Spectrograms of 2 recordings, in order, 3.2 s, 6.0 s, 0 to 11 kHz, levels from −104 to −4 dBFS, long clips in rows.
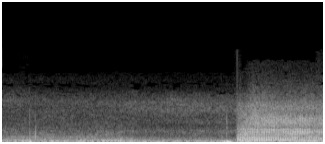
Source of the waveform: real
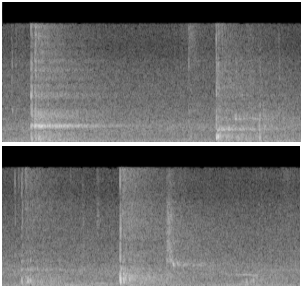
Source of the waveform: real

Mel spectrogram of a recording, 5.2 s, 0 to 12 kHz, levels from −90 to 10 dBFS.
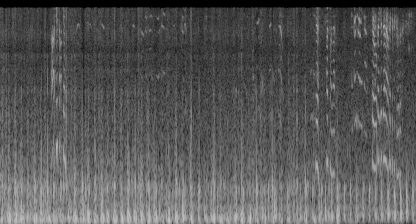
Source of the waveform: real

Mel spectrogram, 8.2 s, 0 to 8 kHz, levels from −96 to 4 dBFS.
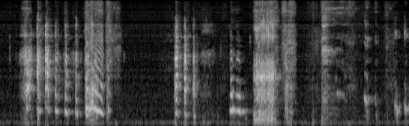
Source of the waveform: fake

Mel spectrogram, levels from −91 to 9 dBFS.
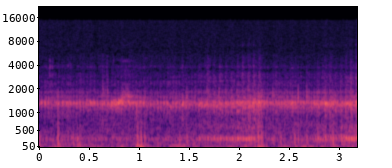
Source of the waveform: real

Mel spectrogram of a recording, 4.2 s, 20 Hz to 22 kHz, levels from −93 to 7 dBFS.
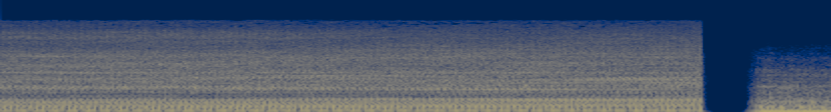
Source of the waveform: real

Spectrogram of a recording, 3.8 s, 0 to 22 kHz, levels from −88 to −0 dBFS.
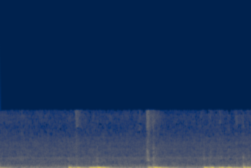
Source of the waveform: fake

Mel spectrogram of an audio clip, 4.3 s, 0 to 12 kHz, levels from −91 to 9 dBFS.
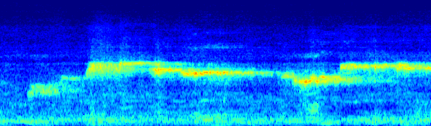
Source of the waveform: fake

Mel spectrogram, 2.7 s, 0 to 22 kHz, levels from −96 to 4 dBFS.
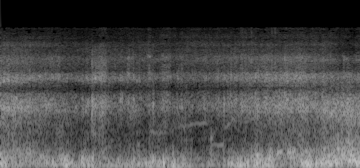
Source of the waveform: real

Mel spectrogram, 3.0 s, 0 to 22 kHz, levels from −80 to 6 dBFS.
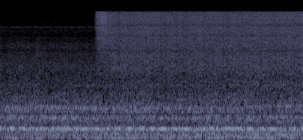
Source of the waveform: real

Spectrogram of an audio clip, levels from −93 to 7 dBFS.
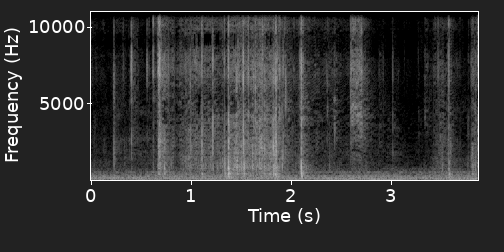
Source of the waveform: fake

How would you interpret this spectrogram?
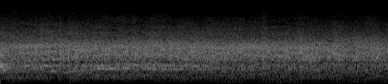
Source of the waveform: fake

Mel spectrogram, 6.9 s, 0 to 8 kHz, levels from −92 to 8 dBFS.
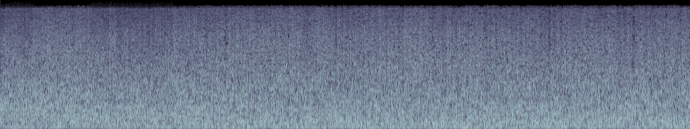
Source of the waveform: fake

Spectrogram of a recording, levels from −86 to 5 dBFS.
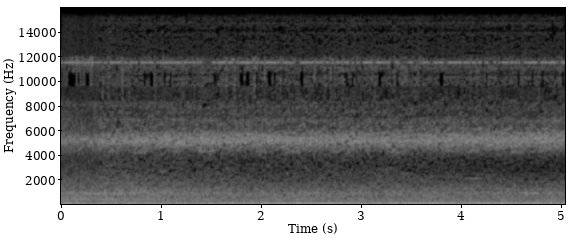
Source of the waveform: real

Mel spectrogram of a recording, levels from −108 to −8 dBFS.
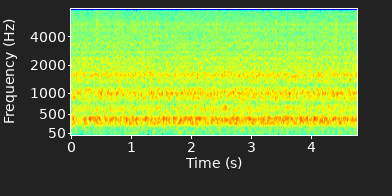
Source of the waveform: fake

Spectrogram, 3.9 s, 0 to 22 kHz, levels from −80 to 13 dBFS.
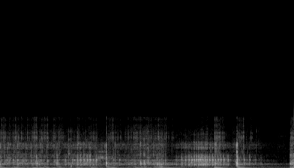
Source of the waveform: real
